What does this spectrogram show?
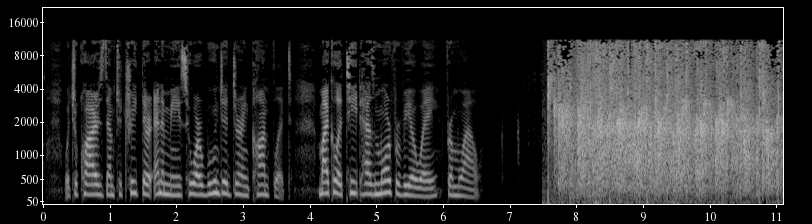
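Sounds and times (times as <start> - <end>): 
speech: 0.3 - 6.6
hearty round of applause: 7.6 - 11.0.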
